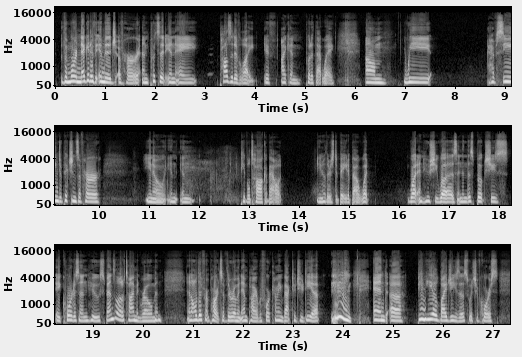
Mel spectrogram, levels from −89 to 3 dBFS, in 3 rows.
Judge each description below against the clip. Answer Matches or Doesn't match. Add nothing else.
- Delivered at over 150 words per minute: Matches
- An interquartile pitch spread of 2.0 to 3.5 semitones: Matches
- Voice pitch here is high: Matches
